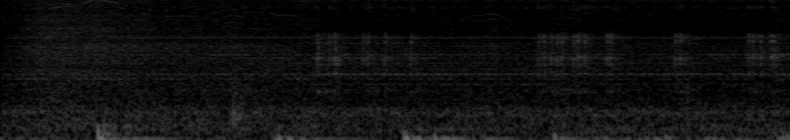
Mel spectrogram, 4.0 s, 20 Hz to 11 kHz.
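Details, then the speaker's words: Old 327 MB IDE hard drive, apparently Seagate ST3150A, auto-detected in a 386SX PC that later booted Windows 98: spin-up with a light rattle, then quiet hum with scattered ticks and soft clicks as heads seek; normal, healthy seek noise. "So let's hear it spinning up. A lovely little rattle, and the hard drive is auto detected, 327 megabytes, so that's really good."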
